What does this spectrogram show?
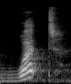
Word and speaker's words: what: Now that changes the vowel. Be careful this week. That's the only word that has a different vowel sound. It sounds like kind of like a short U sound, but that's actually an A.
